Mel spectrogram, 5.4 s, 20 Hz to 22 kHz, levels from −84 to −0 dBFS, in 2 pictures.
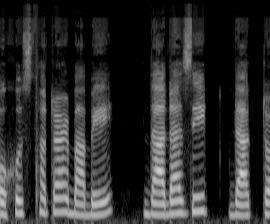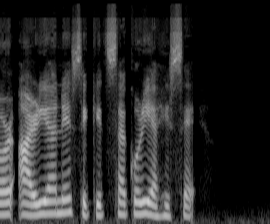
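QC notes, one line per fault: throughout, Opus voice compression: the coder runs at a low rate that fits roughly 16 kbps, pairing linear-prediction coding below 8 kHz with a sparse upper layer. Its coarse excitation coding makes the speech plainly hoarse and slightly robotic, although content still extends to about 20.2 kHz.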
